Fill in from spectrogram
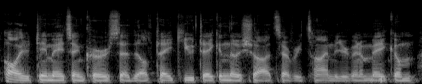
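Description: A man's voice: low-pitched, monotone, brisk. A male reporter asking long, rambling questions at a press conference.

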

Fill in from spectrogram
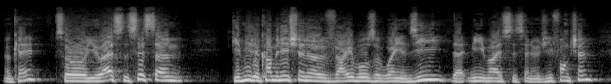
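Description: Speaking fast in a slightly high voice on a rough recording, a man gives a university lecture. His style is patient and conversational, with many false starts and frequent check-ins with the students.

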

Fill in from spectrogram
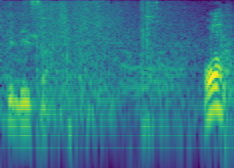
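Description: A man's voice: medium pitch, expressive, extremely slow. A man with a Brazilian accent talking casually to his teammate during a video game, in short, often repeated exclamations. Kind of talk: casual gaming chat with a teammate. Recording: game music behind the voice. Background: game music.

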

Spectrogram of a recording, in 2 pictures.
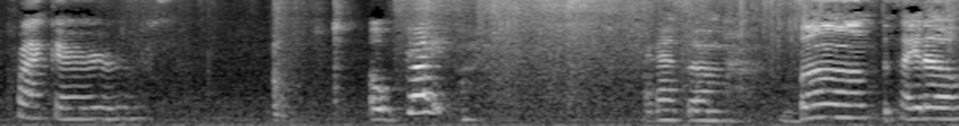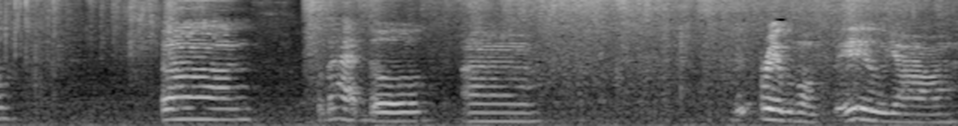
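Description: A young mother who vlogs chats with her viewers, calling them "y'all," as she unpacks grocery bags in her kitchen, hot and sweaty. Her voice sits a little high, and she speaks slowly with long pauses. It's a casual grocery haul, picked up from a distance by a camera on the counter in a noisy room.

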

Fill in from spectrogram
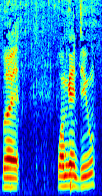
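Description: A man's voice: on the high side, measured pace. Laid-back man vlogging from his backyard. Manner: relaxed, rambling, plainspoken talk to viewers. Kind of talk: casual DIY vlog narration. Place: outdoors in a backyard.

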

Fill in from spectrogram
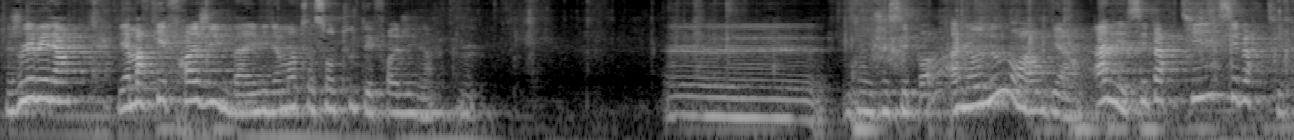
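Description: A woman's voice: mid-range voice, sing-song, a little fast, echoey room, a little hiss or hum. A woman vlogger chatting casually and exclaiming as she unboxes crafts, talking to her viewers and to herself.

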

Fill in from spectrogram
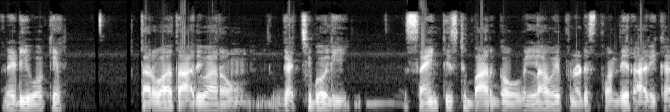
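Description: A man narrating a thriller story in a steady storytelling manner. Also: fairly low pitch, moderate pace, no echo, poor audio. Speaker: story reader.

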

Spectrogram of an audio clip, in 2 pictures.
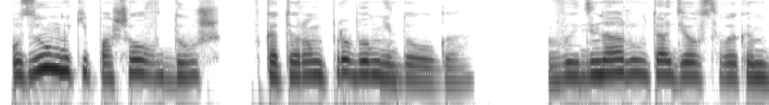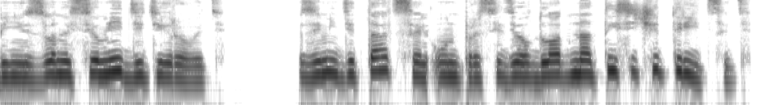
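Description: Mellow-voiced woman reading a story. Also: mid-range voice, dry recording, clean studio sound. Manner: even, unhurried storytelling, voicing all characters in her own voice. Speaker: narrator. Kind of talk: reading a fan fiction story aloud.

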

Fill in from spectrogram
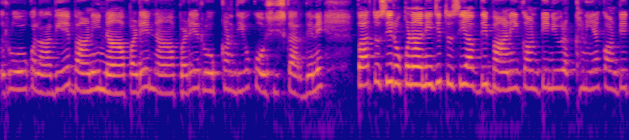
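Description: A woman talks listeners through spiritual practice in a fairly high voice. She is earnest and patient, repeats her points and adds polite "ji" as she goes. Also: darkish tone. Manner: earnest, repetitive, coaxing with frequent "ji". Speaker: spiritual speaker. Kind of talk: devotional advice talk.

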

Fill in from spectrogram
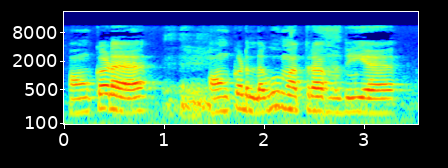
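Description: A man teaching the correct pronunciation of scripture, patiently correcting students and modeling each word slowly. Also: sits high, level tone, slight background noise. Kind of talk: pronunciation instruction.

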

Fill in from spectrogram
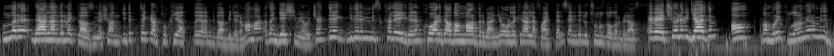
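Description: A young man giving live commentary while playing a shooter game, excitable and talking straight to his viewers, dropping to a hush and then bursting out loud. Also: sits high. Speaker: gaming YouTuber.

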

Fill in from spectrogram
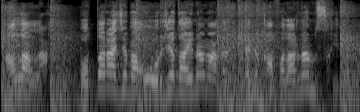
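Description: Fast high bright man with Gaziantep accent. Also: expressive, noisy background. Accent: Gaziantep Turkish. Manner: joking, rambling tall tales, bursts of shouts. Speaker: gaming comedy host. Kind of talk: comic gameplay banter in local dialect.

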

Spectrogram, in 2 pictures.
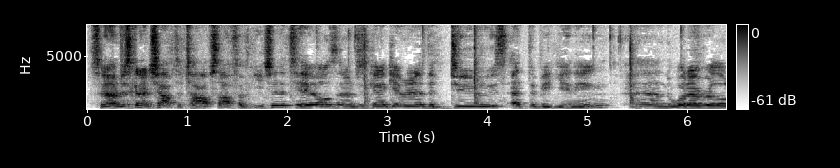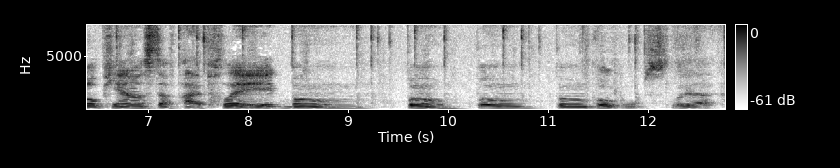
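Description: A man's voice: a little high, fairly even intonation, normal speed, hardly any pauses, darkish tone. A man casually vlogging in his home studio, chatty and joking at his own expense. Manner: playful, chatty, jokes at himself. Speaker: music producer. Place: home recording studio with mixing desk. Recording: distant mic, faint background noise.

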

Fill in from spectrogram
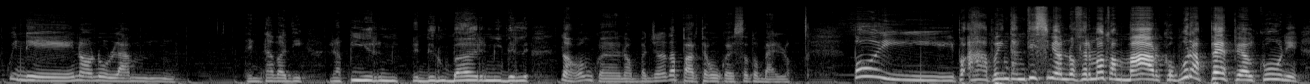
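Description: A young man, telling a story on his vlog from a desk mic at home, acting out shouting fans. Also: normal speed, soft background music. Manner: animated, acts out shouting fans in high yells. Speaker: YouTuber. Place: room at home. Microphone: desk mic with pop filter.

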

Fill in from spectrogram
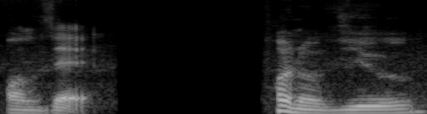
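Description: A man's voice: sits low, steady tone, slow pace, dull audio, crowd noise. A man with a tired-sounding voice, chatting casually on a podcast and swearing freely. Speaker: streamer and podcast co-host.

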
